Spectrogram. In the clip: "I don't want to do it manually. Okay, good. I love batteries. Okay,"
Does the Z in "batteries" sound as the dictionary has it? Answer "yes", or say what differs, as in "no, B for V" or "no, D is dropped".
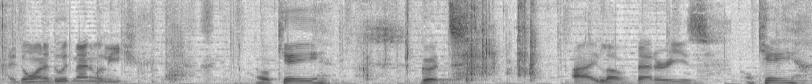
yes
